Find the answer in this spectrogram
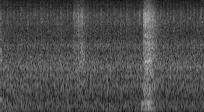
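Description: Steady outdoor street and vehicle noise with no words over it. About one and a half seconds in, a brief voice sound breaks in.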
